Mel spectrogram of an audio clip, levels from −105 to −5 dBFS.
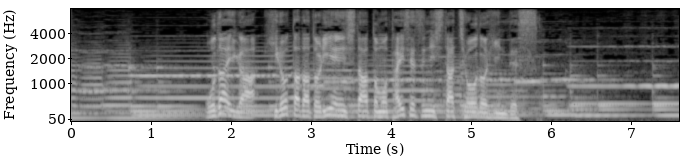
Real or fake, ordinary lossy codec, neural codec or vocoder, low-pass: real; none; none; none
